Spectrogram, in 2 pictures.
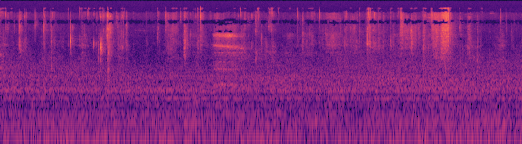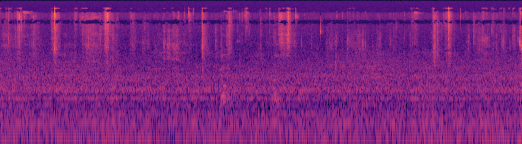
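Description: Faint wet handling of raw chicken with plastic-gloved hands: soft squishes and small scattered clicks as fat is pulled off, over a steady low hum.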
